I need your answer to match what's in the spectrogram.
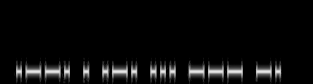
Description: Morse code, heard as a keyed tone, about 25 wpm, 600 Hz. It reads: PERSON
